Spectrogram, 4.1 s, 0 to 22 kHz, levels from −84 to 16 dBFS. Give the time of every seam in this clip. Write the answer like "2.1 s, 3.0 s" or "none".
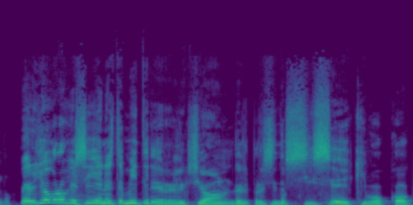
1.5 s, 2.9 s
